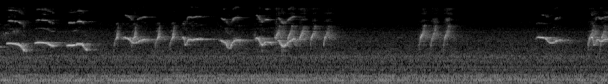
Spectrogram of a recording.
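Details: Oriental magpie-robin singing energetically in a songbird training recording: wavering whistles, dipping slurred notes and clusters of harsh buzzy clicks, with short pauses between phrases and a low background hum.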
